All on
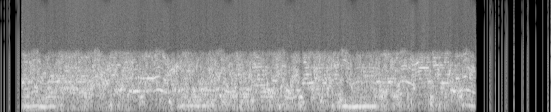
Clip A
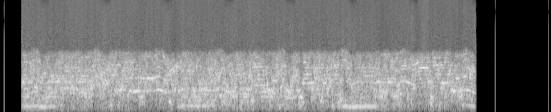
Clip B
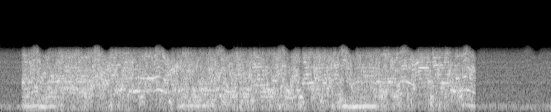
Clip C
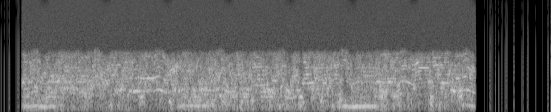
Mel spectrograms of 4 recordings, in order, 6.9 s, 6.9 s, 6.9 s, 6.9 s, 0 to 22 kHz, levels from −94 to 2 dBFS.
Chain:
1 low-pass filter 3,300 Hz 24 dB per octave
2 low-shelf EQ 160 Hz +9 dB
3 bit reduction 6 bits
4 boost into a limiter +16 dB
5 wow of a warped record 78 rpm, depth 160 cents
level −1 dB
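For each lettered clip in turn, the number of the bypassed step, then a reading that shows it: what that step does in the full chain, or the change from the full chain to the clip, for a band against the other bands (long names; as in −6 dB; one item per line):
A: 2, 125 Hz band −4.5 dB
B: 3, distortion level −19 dB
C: 4, change in crest factor +3.0 dB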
